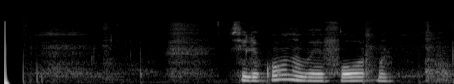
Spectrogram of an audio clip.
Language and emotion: Russian, sad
